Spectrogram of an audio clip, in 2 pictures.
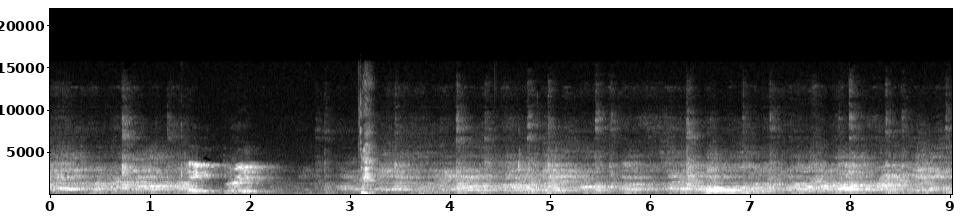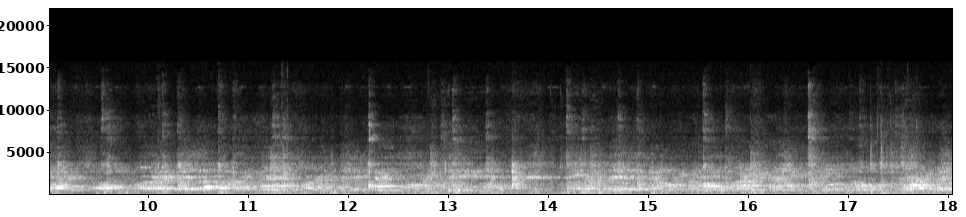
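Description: Table tennis rally: the ping-pong ball clicks sharply and irregularly off paddles and table, over a steady layer of background voices and music.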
